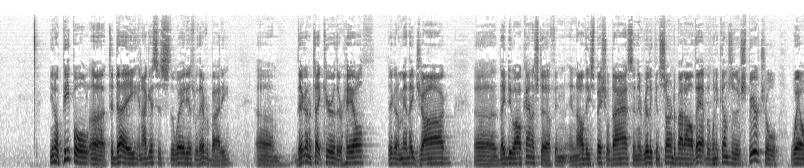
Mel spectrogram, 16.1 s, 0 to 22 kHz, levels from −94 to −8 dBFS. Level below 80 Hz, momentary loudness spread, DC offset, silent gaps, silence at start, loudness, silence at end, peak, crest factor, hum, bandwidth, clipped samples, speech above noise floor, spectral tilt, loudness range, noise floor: -54 dBFS; 10 LU; under 0.1%; none; 0.7 s; -21 LUFS; 0 s; -4 dBFS; 16 dB; none; 14.5 kHz; under 0.1%; 42 dB; -5.5 dB/octave; 3 LU; -62 dBFS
